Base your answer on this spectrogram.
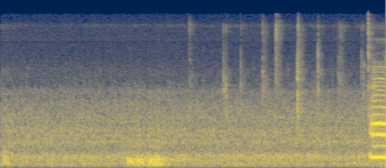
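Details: Quiet indoor hum with a few soft clicks and a brief low thump, ending in a short electronic tone.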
